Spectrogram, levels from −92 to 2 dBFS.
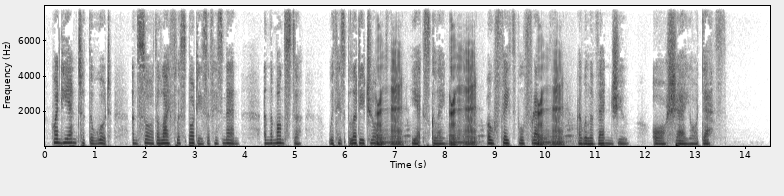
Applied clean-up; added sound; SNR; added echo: neural mask model RNNoise.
